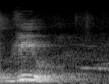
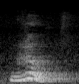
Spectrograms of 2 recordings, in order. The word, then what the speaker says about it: grew: so for this one, many would pronounce just the way it is written, like probably something like this, grew. That is wrong. I'm marking this wrong. The actual pronunciation of this word is something like this, grew. So again, for a note, any word or most of the words with EW are pronounced oo, with the oo sound.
